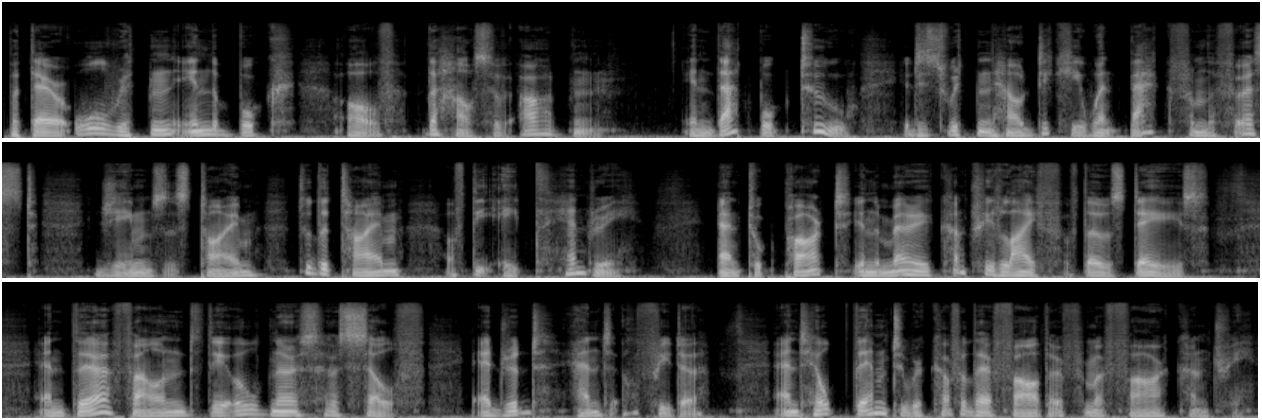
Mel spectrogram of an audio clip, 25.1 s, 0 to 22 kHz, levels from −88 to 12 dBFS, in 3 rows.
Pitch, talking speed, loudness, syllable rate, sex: 100 Hz, 160 wpm, -22 LUFS, 4.3 syllables/s, male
